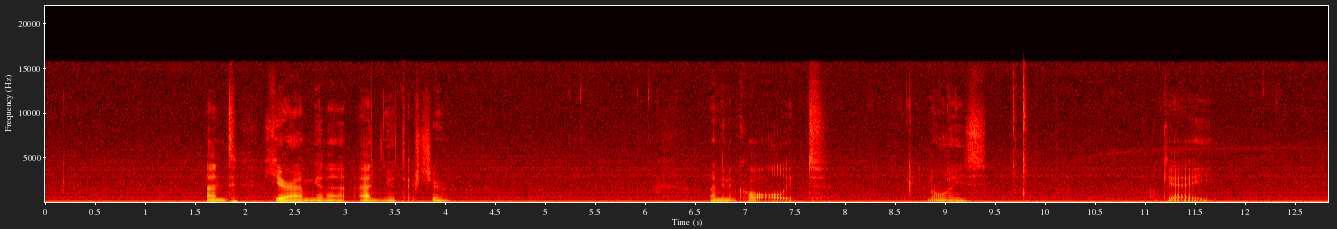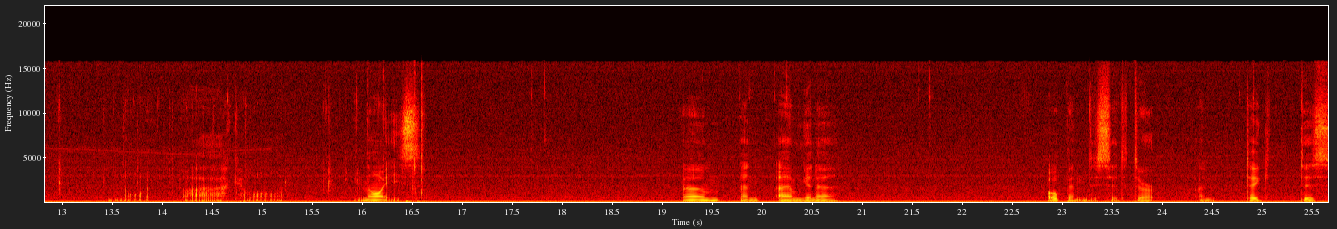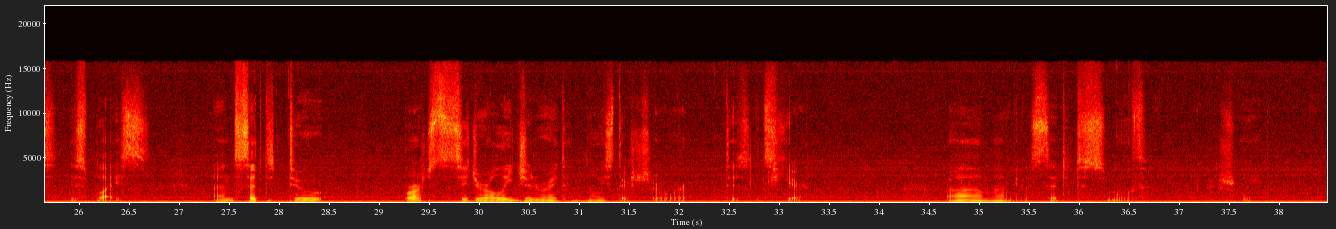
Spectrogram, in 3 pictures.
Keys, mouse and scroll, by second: 0.2 Tab, 14.6 BackSpace, 14.9 BackSpace, 29.9 scroll up 1, 35.5 t, 37.4 t.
